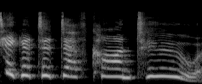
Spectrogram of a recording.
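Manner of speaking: very high, shrill, furious screaming yell. Narrating a scene, the speaker voices the dad's anger character giving an order: screaming. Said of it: "dad's anger screams".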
